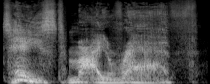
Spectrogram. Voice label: chatter positive; deathknight; hellknight; frag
